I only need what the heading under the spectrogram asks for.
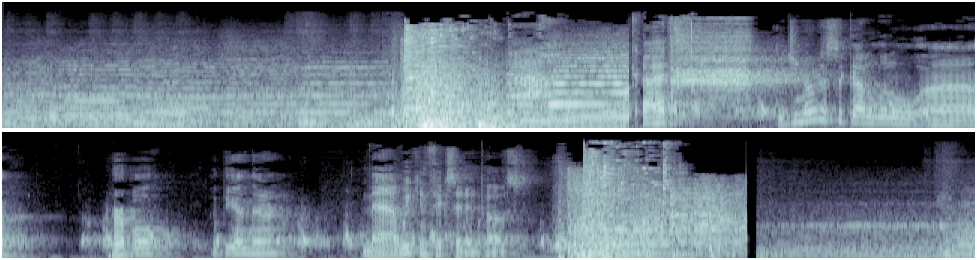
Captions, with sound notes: (Anvil Drops) AH Cut. Did you know is think a while um Purple in there NAH. We Can fix it then it does (CRASH)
